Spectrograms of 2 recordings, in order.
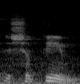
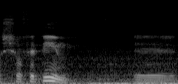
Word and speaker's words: Shofetim: La porción número 48, que lleva por nombre Shoftim o Shofetim, como queramos pronunciarlo, ¿de acuerdo?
